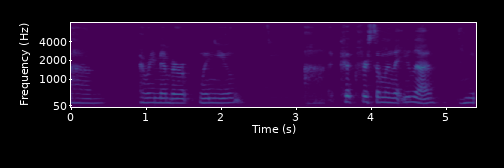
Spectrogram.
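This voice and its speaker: Here a woman speaks with a Southern US accent. Her pitch is very deep and low, and her tone is dark and mellow. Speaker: home cooking channel host. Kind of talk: casual storytelling to camera; video sign-off. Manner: animated.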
